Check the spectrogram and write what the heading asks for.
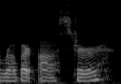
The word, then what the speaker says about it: Robert Oster: All right, so the inks are all from Robert Oster, or Robert Oster, depending on how you say it.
